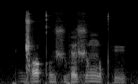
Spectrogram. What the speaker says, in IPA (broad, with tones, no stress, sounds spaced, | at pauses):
ɡ͡ǁ ɔː˦ kʼ o̤˨˦ ʃ ṳ˨ ɾ œ˦ ʃ o˦ ŋ o˨ pʰ y˨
